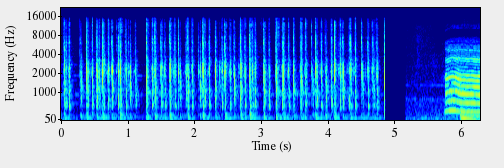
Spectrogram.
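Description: Rapid keyboard-typing clicks, a typing sound effect, in quick runs broken by two short pauses, stopping about a second before the end. A singing voice comes in right at the end.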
